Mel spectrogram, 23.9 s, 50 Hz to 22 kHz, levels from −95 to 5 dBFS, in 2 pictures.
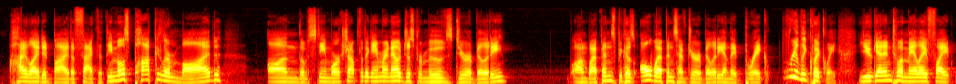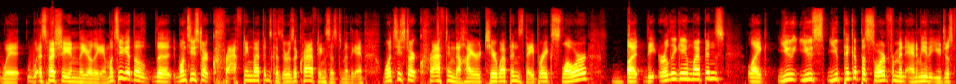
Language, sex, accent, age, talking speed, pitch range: English, male, American, 20-39, 235 wpm, 125-165 Hz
